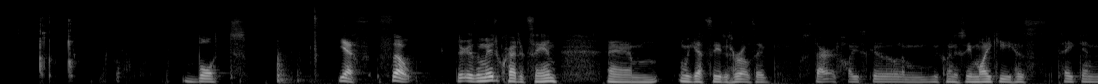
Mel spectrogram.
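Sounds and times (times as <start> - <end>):
person sipping barley water: 0.1 - 1.9
speech: 1.8 - 2.5, 3.4 - 10.9.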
